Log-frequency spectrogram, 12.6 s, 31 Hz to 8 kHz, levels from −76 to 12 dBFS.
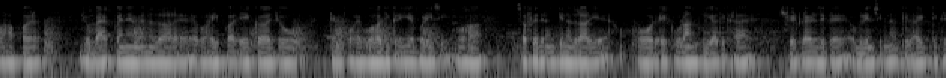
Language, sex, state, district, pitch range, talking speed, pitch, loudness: Hindi, male, Chhattisgarh, Raigarh, 95-100 Hz, 240 wpm, 95 Hz, -35 LUFS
